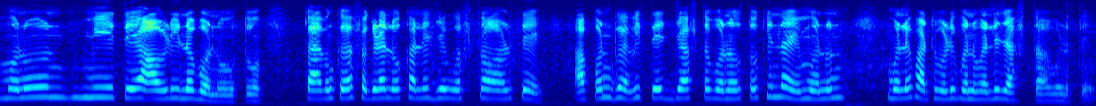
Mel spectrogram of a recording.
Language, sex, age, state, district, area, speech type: Marathi, female, 30-45, Maharashtra, Nagpur, urban, spontaneous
